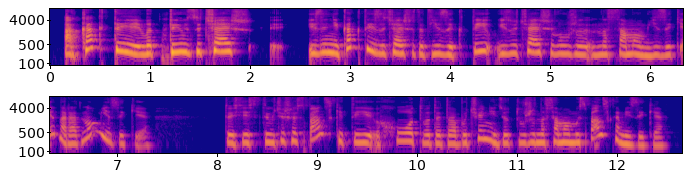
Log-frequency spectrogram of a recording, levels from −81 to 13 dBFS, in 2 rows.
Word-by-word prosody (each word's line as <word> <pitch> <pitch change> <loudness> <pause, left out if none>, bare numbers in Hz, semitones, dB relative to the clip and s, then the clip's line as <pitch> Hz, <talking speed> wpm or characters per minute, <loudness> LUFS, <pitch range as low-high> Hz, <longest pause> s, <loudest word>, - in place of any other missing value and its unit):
А - - +8
как 385 +2 +4
ты, 285 - +6
вот 240 0 +4
ты 275 +1 +8
изучаешь, 285 - +4 0.2
э, 435 -1 -12 0.2
извини, 255 -1 +3
как 395 +1 +1
ты 345 -4 +4
изучаешь 245 -1 0
этот 225 -1 -4
язык? 225 -3 -1
Ты 290 +7 0
изучаешь 250 +3 -2
его 240 0 -3
уже 230 -2 -2
на 220 +1 -3
самом 225 -1 -2
языке, 215 +2 -4
на - - -1
родном 250 - -4
языке? 205 - -7 0.7
То 220 - -5
есть, 210 0 -4
если 220 0 -5
ты 230 - -5
учишь 240 +3 -6
испанский, 285 - -6
ты 225 -4 -3
ход 250 +3 -5
вот 215 0 -5
это 205 0 -3
обучение 215 +5 -3
идет 215 +1 -6
уже 225 +1 -4
на 225 - 0
самом 225 0 -1
испанском 275 - -4
языке? 175 -2 -5
235 Hz, 190 wpm, -20 LUFS, 215-275 Hz, 0.7 s, А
